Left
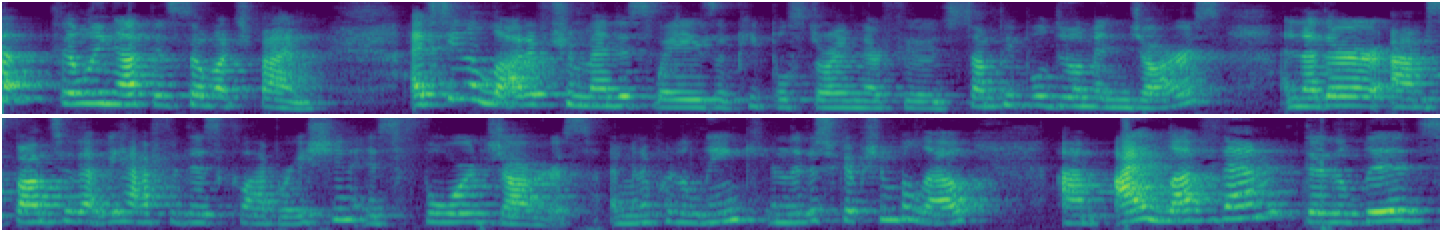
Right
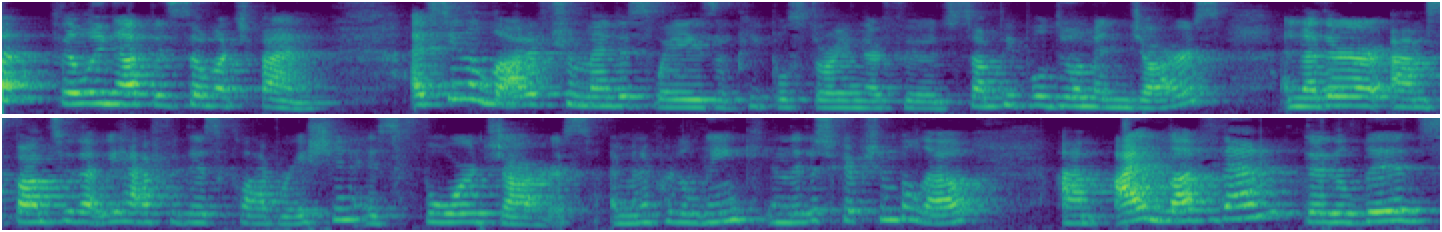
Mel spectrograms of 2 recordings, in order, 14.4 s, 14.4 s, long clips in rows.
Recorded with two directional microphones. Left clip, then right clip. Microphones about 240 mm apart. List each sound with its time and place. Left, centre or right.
0.3 s a woman's voice: centre
1.0 s a woman's voice: left
2.0 s a woman's voice: left
4.0 s a woman's voice: left
4.8 s a woman's voice: centre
